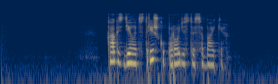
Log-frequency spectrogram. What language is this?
Russian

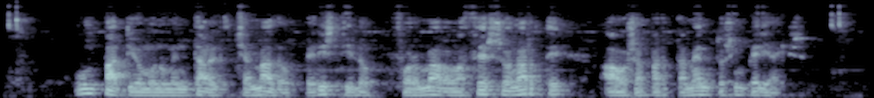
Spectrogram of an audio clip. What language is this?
Galician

